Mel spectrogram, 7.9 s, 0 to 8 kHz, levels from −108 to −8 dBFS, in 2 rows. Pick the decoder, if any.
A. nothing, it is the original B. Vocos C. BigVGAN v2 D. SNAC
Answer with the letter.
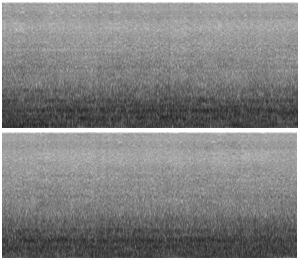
D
